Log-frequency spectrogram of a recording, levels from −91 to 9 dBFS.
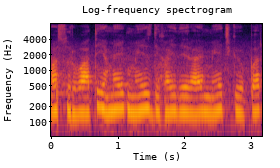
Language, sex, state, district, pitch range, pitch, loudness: Hindi, male, Uttar Pradesh, Varanasi, 155-170 Hz, 160 Hz, -17 LUFS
